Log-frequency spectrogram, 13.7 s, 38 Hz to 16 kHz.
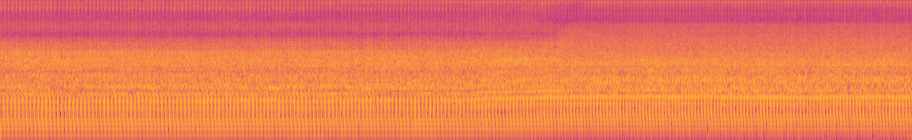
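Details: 1975 Murphy's 20-inch push mower, first run after long storage in a shed: even single-cylinder putter with a firm step up in speed near eight seconds, no misses or knocks; running healthy.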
